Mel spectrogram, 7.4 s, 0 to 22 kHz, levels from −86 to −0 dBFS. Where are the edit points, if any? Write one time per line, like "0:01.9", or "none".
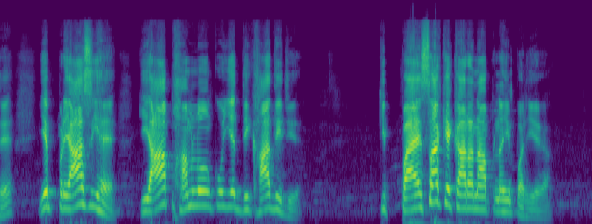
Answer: none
